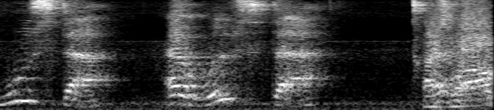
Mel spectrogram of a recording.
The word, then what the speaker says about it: Worcester: said think of a city like worcester massachusetts pronounced woosta a rooster that's why i always call it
